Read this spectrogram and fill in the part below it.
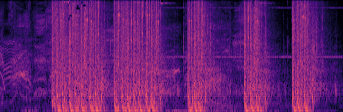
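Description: A rifle fires loud bursts of rapid shots.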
